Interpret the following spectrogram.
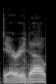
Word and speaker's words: Derrida: two ways i've heard derrida and derida most scholars i know pronounce it derrida with the emphasis on the first syllable uh i believe that's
